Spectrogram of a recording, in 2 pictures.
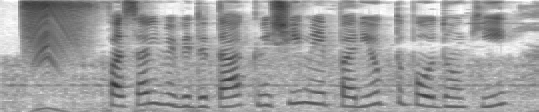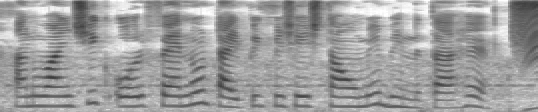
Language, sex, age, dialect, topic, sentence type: Hindi, female, 25-30, Hindustani Malvi Khadi Boli, agriculture, statement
